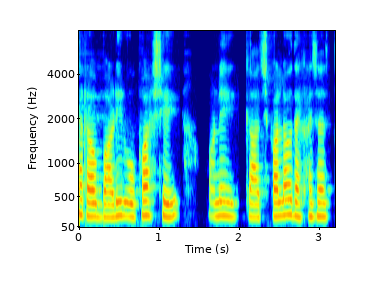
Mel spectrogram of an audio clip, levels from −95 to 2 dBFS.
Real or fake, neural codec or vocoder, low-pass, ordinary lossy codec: real; none; none; none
